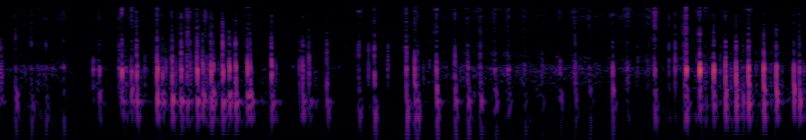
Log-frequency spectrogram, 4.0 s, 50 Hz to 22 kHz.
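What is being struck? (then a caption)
Wooden pin bristles of a hairbrush. A fingernail flicks and scratches along the wooden pin bristles of a hairbrush. It makes a quiet, fast, irregular stream of dry clicks and short scratchy rasps, centered in the midrange around 1 kHz with little low end. The clicks come in clustered bursts with brief pauses between them.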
